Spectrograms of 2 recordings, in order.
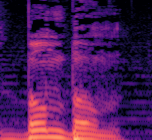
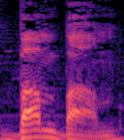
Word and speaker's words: Bumbum: Apparently, it's Miss Boom Boom. – Boom Boom. – Boom Boom. – Boom. – I was saying Miss Bum Bum. – Right. – Because it's spelled B-U-M-B-U-M.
